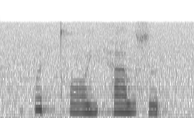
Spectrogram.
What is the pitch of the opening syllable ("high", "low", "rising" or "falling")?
high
